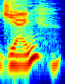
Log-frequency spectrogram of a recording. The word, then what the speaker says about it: Giang: The last name is pronounced Jiang.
